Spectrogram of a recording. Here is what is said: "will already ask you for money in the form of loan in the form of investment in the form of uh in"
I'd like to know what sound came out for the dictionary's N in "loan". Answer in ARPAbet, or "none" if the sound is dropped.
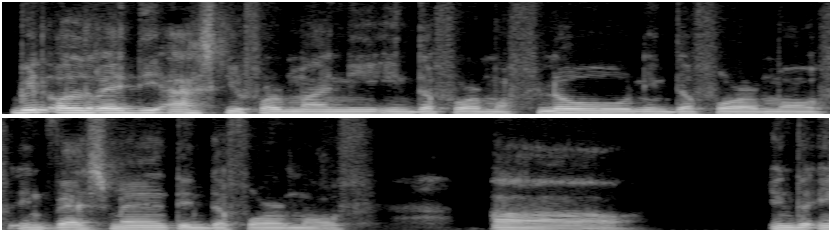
N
